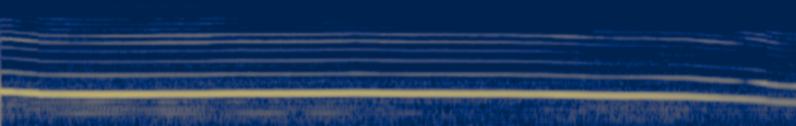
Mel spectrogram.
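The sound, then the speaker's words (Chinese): A voice imitates a rooster's crow with one long, loud, high-pitched call held steady for about four seconds, sliding slightly lower at the very end. “塞尔西深吸了一大口气，张开嘴，用他最洪亮、最高昂的公鸡啼叫声叫道”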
